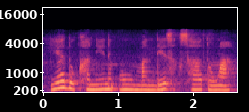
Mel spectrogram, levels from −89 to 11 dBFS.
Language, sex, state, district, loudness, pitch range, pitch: Garo, female, Meghalaya, West Garo Hills, -15 LUFS, 210-245 Hz, 225 Hz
